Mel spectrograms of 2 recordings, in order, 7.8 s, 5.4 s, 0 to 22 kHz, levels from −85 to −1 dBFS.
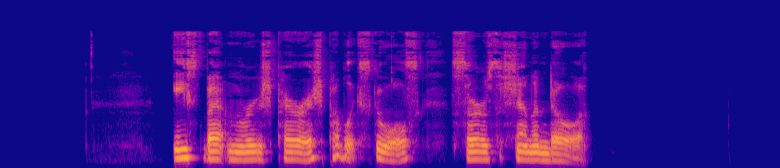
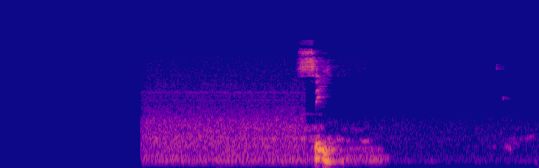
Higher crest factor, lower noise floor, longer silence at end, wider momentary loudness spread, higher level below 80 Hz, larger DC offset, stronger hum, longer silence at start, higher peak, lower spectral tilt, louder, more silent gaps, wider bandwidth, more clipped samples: about the same, 20 dB vs 24 dB; first, -87 dBFS vs -71 dBFS; first, 1.95 s vs 1.5 s; second, 10 LU vs 24 LU; about the same, -72 dBFS vs -74 dBFS; neither; neither; first, 1.75 s vs 1.4 s; first, -8 dBFS vs -16 dBFS; about the same, -5.5 dB/octave vs -5 dB/octave; first, -25 LUFS vs -33 LUFS; neither; first, 11.5 kHz vs 8.8 kHz; neither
